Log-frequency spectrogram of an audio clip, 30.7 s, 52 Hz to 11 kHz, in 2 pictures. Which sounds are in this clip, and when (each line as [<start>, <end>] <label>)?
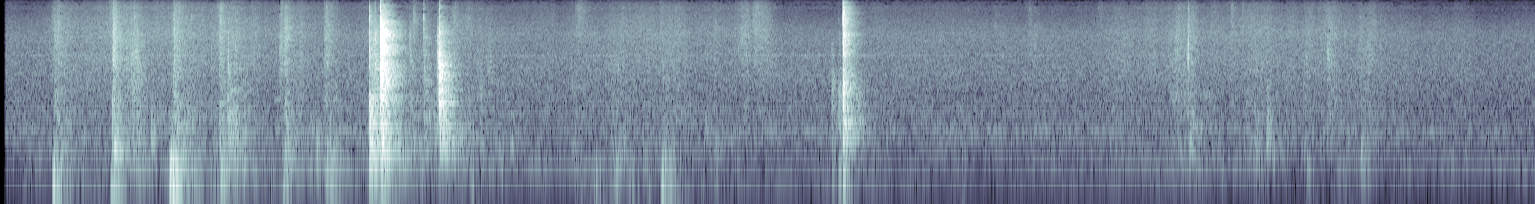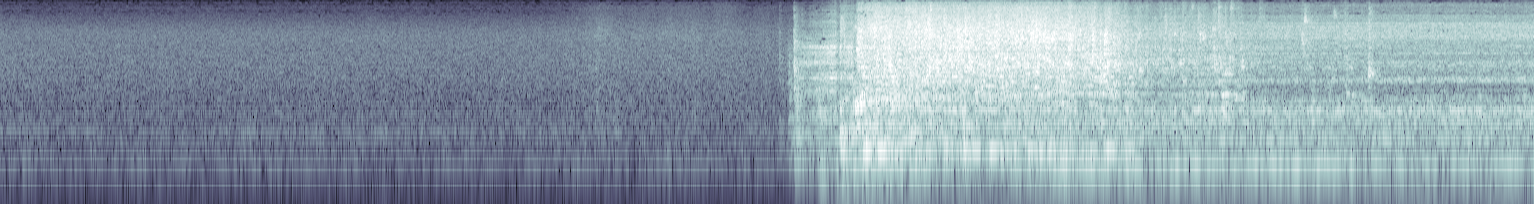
[0.34, 3.39] footsteps
[3.58, 4.75] door
[8.29, 8.75] light switch
[11.69, 13.85] footsteps
[23.16, 30.70] toilet flushing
